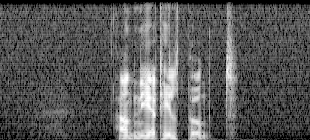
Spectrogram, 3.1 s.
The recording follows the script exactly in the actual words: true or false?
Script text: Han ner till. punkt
true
